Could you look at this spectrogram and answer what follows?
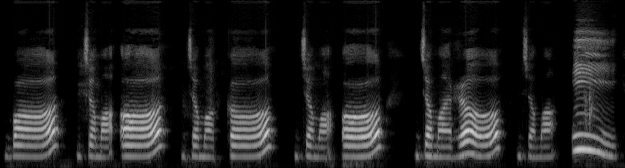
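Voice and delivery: stretched letter by letter; slow spelling out. Shown as a demonstration. Teacher sounding out a word for children, very slow. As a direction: build the word slowly, one sound at a time. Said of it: "ऐसे ही अगला शब्द है बच्चों".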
